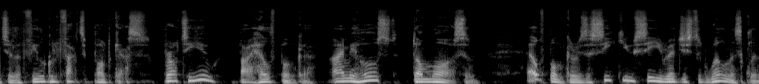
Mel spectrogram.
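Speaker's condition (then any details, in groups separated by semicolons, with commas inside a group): No condition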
